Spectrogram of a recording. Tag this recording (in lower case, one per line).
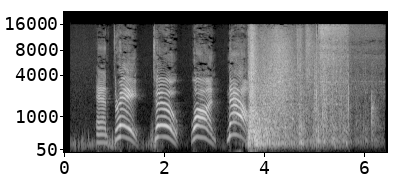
speech
explosion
